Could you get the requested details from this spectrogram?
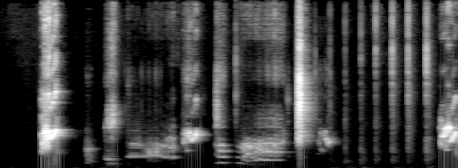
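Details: Young talkative budgerigar before a mirror: a loud harsh squawk, then soft warbling and buzzy chirps, another sharp rasp, faint ticking clicks and a final loud scratchy call.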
